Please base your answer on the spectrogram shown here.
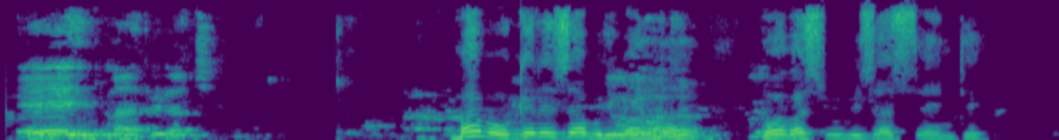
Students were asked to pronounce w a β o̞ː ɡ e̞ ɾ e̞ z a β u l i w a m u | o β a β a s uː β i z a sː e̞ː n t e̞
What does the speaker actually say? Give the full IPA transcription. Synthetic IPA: β a β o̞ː ɡ e̞ ɾ e̞ z a β u l i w a m u | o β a β a s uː β i z a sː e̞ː n t e̞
